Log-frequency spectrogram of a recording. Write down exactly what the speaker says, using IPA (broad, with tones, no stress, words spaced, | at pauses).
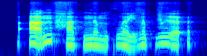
ʔa̰˧˥n ha˨˩t̚nə˨˩mkwə˧˩j lə˨˩p̚vɨ̰˧˨ə̯ʔ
